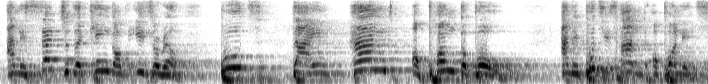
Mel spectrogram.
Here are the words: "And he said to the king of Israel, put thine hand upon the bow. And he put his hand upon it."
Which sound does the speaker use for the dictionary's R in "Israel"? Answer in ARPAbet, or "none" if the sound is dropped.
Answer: R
